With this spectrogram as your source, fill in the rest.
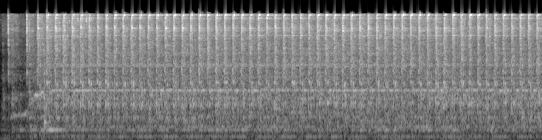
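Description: A sewing machine stitches rapidly with a steady, fast clatter.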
